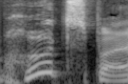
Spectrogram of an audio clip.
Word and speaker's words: chutzpah: Right now, you got to get yourself some chutzpah.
